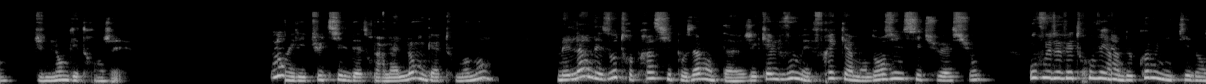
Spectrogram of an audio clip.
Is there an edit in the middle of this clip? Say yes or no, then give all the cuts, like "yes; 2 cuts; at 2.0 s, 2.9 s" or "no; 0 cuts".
yes; 3 cuts; at 2.9 s, 3.7 s, 11.1 s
